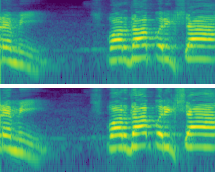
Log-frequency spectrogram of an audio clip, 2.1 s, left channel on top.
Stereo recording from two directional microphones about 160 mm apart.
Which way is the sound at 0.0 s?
40° right (ahead or behind).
